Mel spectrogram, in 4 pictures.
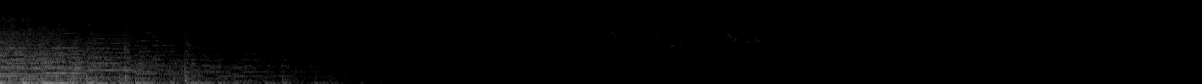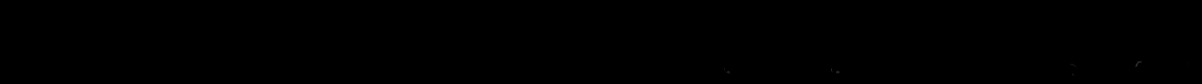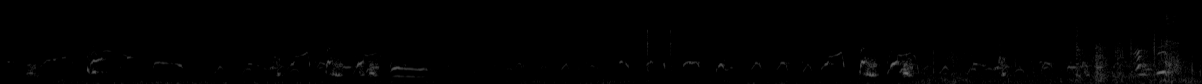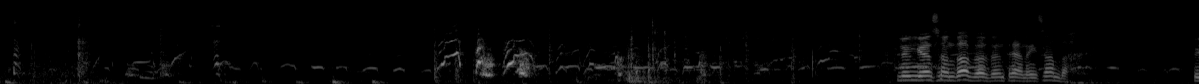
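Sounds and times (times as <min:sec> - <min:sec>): bedding rustling: 0:32.6 - 0:37.4.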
